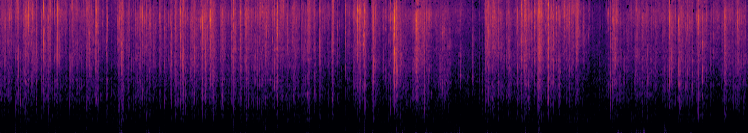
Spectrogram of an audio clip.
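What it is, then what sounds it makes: Dried chili peppers, dry and brittle. A long hanging string of dried red chili peppers with a price tag is held up in one hand while the fingertips of the other rub and crumple the dry, hollow, brittle pods close to the microphone. A steady, bright, papery crinkling and crackling runs throughout, with sharper crunchy snaps poking out now and then and very little low end.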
